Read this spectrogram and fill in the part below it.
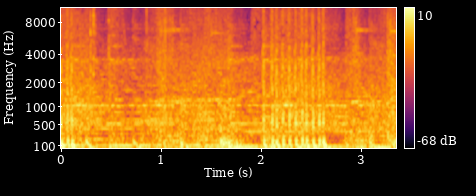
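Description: SMG gunfire in a video game, rapid rattling bursts that run almost without a break, moderately loud and close, with no talk over them.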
